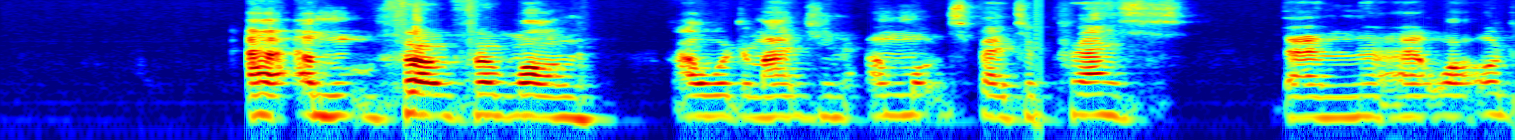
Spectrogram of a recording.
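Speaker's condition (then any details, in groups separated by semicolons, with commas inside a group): Disability affecting speech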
